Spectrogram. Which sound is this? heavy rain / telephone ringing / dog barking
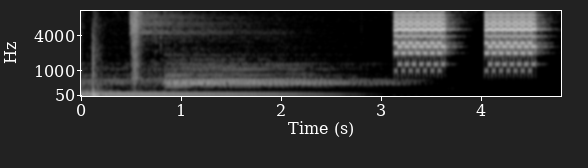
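telephone ringing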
